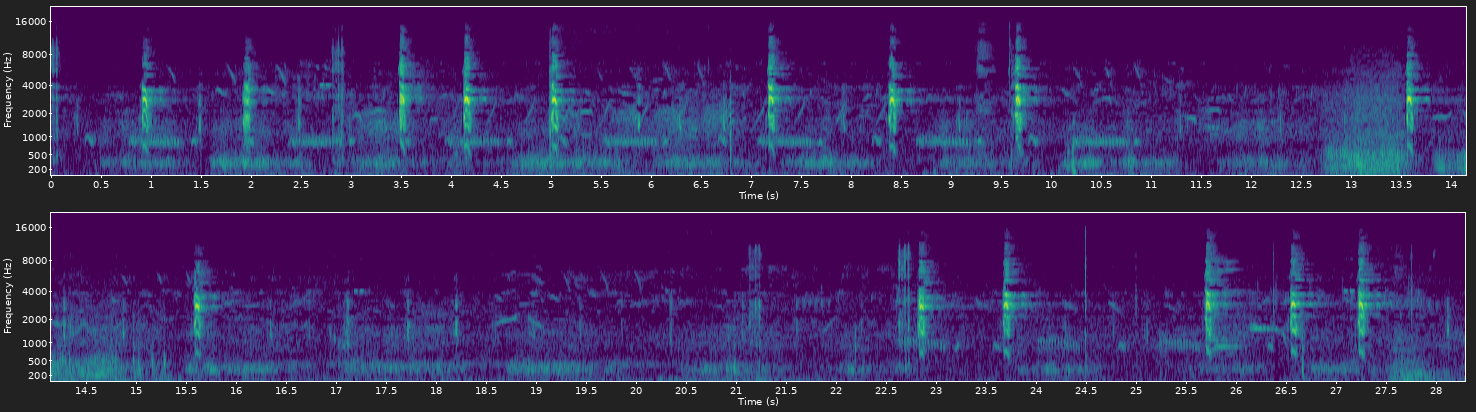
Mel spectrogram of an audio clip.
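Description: A bird calling over and over: sharp high notes about once a second, with softer, lower notes between them. The calls lull for several seconds in the middle, then start again.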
